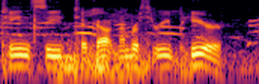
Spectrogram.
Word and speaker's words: Pierre: took out number three pier or how it's pronounced correctly Pierre Heidi H also coming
